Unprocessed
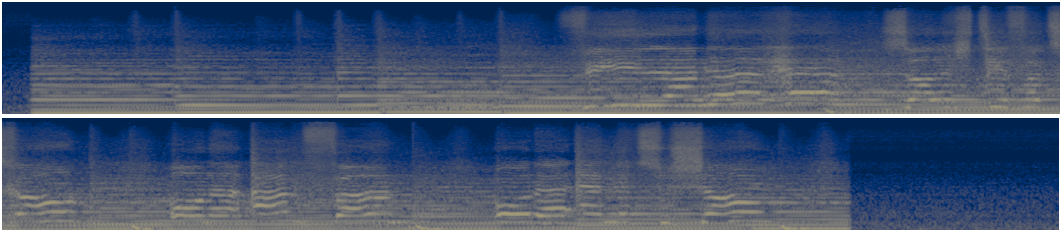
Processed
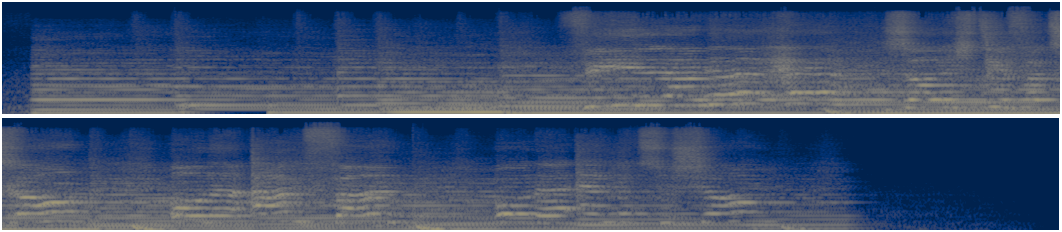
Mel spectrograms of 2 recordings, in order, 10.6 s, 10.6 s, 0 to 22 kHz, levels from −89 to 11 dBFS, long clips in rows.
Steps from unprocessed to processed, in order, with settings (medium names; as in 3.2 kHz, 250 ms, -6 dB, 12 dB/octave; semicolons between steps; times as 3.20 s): fade out at the end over 3.45 s; 0.91–1.33 s: elliptic high-pass 210 Hz; flutter echo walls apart 4.3 m, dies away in 0.33 s; trim -2 dB; SBC 128 kbps 48 kHz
